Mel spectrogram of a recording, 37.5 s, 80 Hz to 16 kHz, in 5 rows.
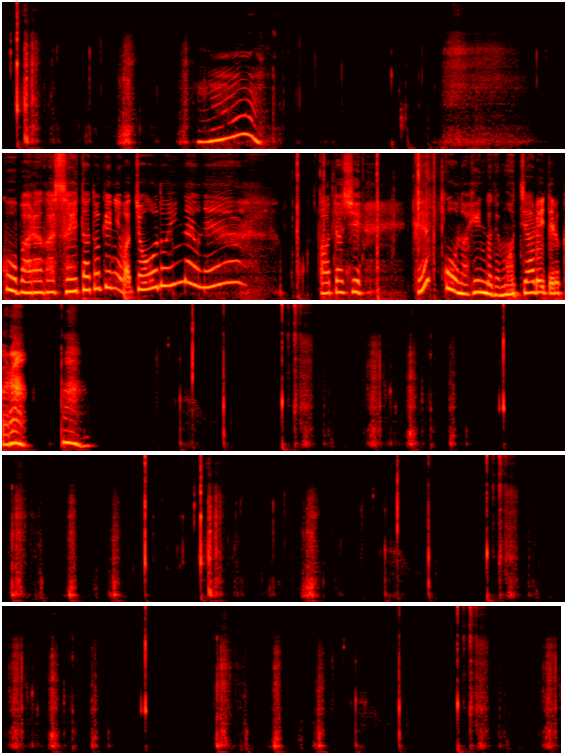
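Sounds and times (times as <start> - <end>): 
crunching chocolate-coated biscuit sticks while eating: 0.0 - 2.6, 10.4 - 13.6, 18.8 - 21.8, 22.5 - 37.4
speech: 7.7 - 10.5, 11.8 - 16.2.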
